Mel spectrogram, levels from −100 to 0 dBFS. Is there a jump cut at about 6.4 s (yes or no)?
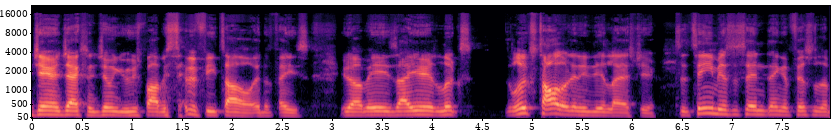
yes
